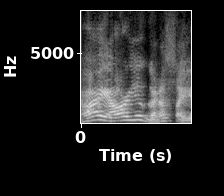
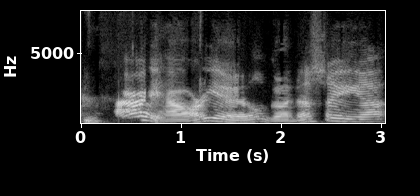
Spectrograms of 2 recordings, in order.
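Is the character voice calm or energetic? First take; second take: energetic; calm. First: The voice is lively, rambunctious and energetic. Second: The voice is calmer and less energetic. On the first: The character's voice has fully evolved. "now he's my most rambunctious character" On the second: The character's voice had not yet developed. "you weren't, crazy. But you also weren't used to the voice yet"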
